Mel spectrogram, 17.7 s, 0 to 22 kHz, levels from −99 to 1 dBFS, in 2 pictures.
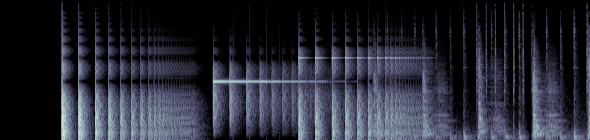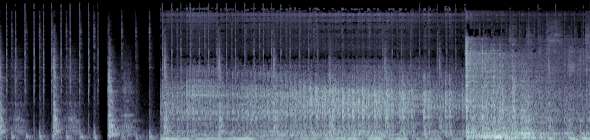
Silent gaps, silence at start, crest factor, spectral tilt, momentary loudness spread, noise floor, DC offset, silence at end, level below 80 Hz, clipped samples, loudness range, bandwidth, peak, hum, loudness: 10.39-10.44 s; 0.9 s; 26 dB; -5.5 dB/octave; 21 LU; -49 dBFS; under 0.1%; 0 s; -36 dBFS; under 0.1%; 13 LU; over 20 kHz; 0 dBFS; none; -25 LUFS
